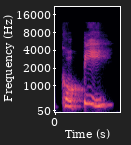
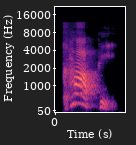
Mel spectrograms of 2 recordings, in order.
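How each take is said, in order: First: The stress is on the second syllable. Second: The stress is on the first syllable. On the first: The speaker calls it wrong. "instead of saying copy" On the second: The speaker calls it right. "The stress goes in this first part"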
